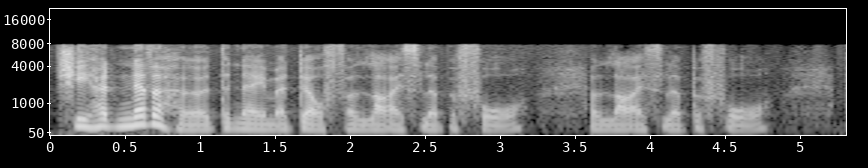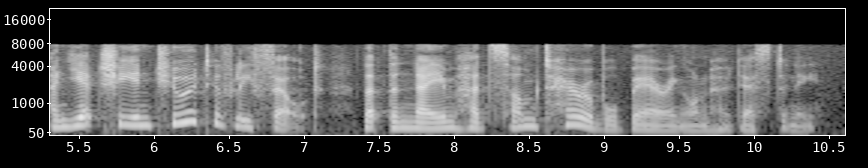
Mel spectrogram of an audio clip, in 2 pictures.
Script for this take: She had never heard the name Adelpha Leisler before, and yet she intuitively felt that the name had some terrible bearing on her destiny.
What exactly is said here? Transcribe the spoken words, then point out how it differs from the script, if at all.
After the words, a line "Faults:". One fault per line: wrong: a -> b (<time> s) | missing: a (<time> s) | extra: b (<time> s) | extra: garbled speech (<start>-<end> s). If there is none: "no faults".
She had never heard the name Adelpha Leisler before Leisler before, and yet she intuitively felt that the name had some terrible bearing on her destiny.
Faults:
extra: Leisler before (3.6 s)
